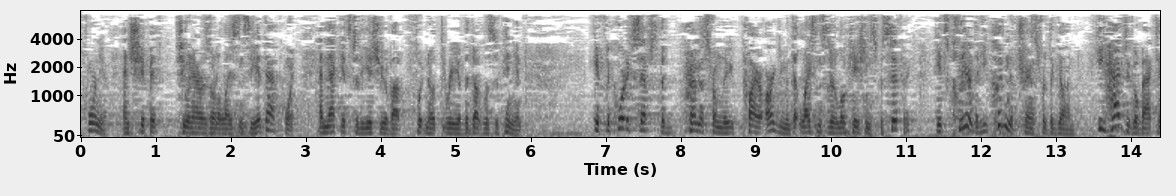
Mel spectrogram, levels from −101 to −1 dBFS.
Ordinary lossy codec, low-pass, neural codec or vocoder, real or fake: AAC, 32 kbps; 7.2 kHz; none; real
